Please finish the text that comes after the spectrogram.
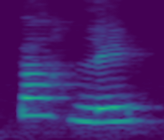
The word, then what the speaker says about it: parler: And you can tell that in all the verbs that I just said, I never pronounce the R, okay? We never pronounce the R in the ending, okay?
